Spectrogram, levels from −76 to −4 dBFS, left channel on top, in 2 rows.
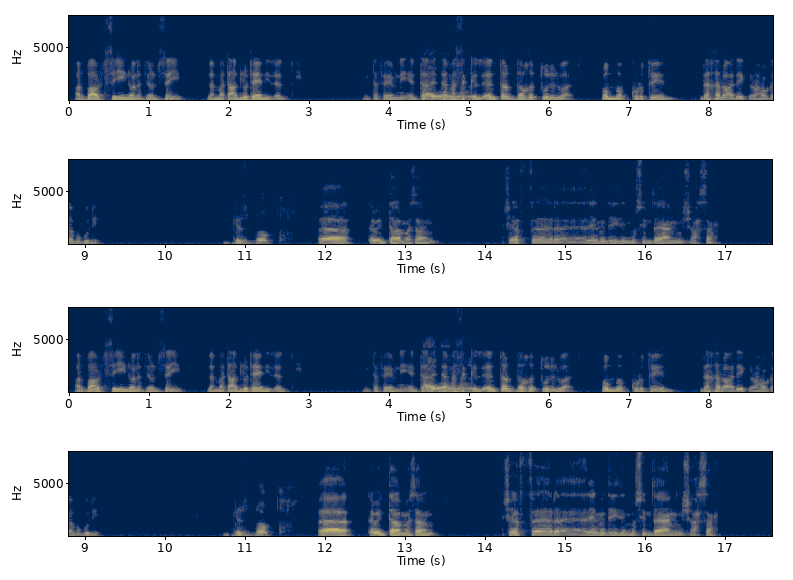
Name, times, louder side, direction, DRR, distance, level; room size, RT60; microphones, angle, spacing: voice 1, 0.1-1.4 1.7-2.7 3.7-6.3 6.7-7.6 7.9-9.2 10.9-11.1, equal, 10° left, 0.5 m, -31 dB
voice 2, 4.4-5.1 10.8-11.3 11.9-13.4 14.2-16.9, right 3 dB, 45° right, 0.5 m, -30 dB
3.2 x 2.7 x 3.7 m
head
